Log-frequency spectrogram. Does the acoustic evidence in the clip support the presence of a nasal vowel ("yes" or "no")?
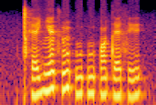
yes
